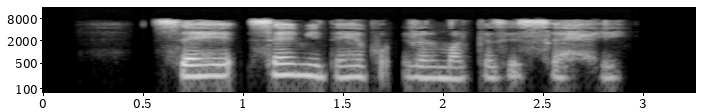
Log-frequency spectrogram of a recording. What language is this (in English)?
Arabic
